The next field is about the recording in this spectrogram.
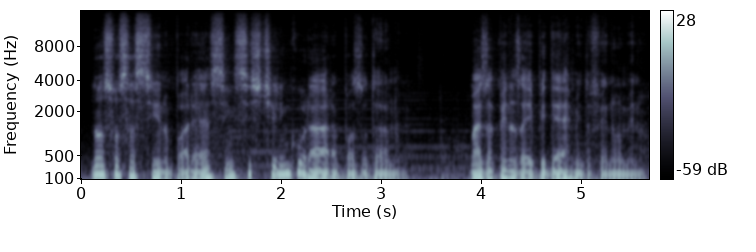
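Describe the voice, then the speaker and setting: A man's voice: deep voice, a little fast, darkish tone, faint music behind, lightly acted. A man playing a refined, sinister, erudite serial killer in a Brazilian Portuguese ASMR roleplay, speaking pompously and precisely, savoring his words. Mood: clinical, savoring.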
